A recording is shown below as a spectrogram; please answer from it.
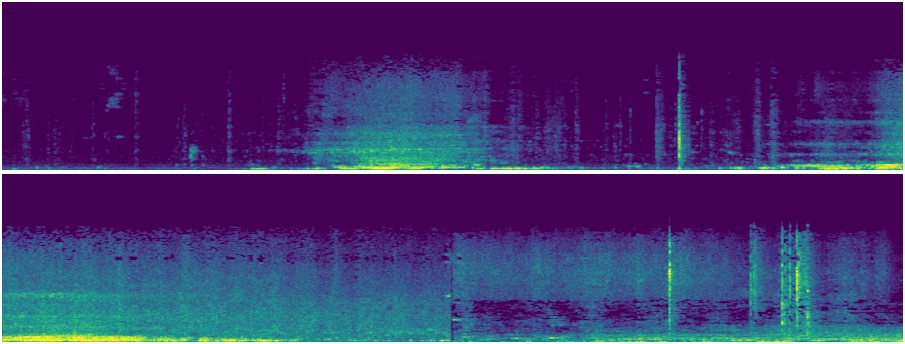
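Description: Engines of passing motor vehicles, swelling and fading twice. Light clicks and rustles of handling follow near the end.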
